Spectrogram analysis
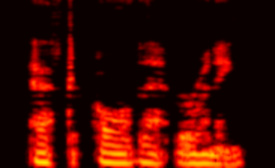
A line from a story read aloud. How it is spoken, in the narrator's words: she muttered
